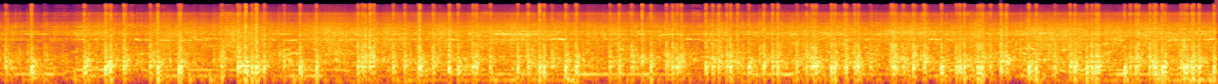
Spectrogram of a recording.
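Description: Aerial firework cake firing shell after shell: a rapid, near-continuous run of launch thumps and sharp bursts. Music plays along underneath.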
